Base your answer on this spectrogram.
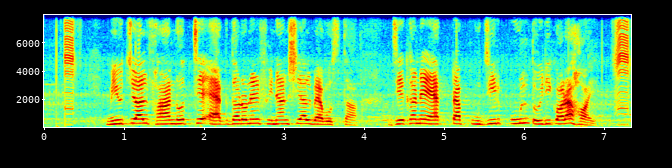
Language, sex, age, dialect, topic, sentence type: Bengali, female, 41-45, Northern/Varendri, banking, statement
